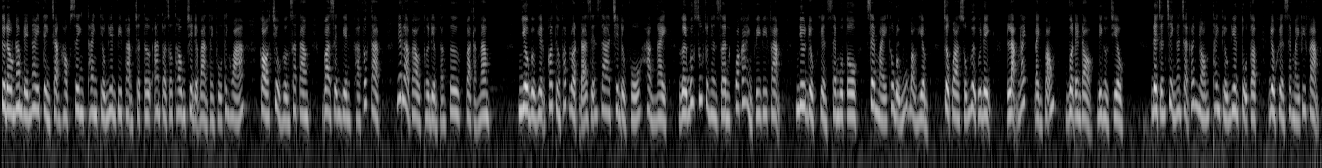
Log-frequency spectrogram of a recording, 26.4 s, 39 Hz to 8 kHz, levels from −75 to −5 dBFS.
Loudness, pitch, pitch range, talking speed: -31 LUFS, 215 Hz, 195-235 Hz, 275 wpm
